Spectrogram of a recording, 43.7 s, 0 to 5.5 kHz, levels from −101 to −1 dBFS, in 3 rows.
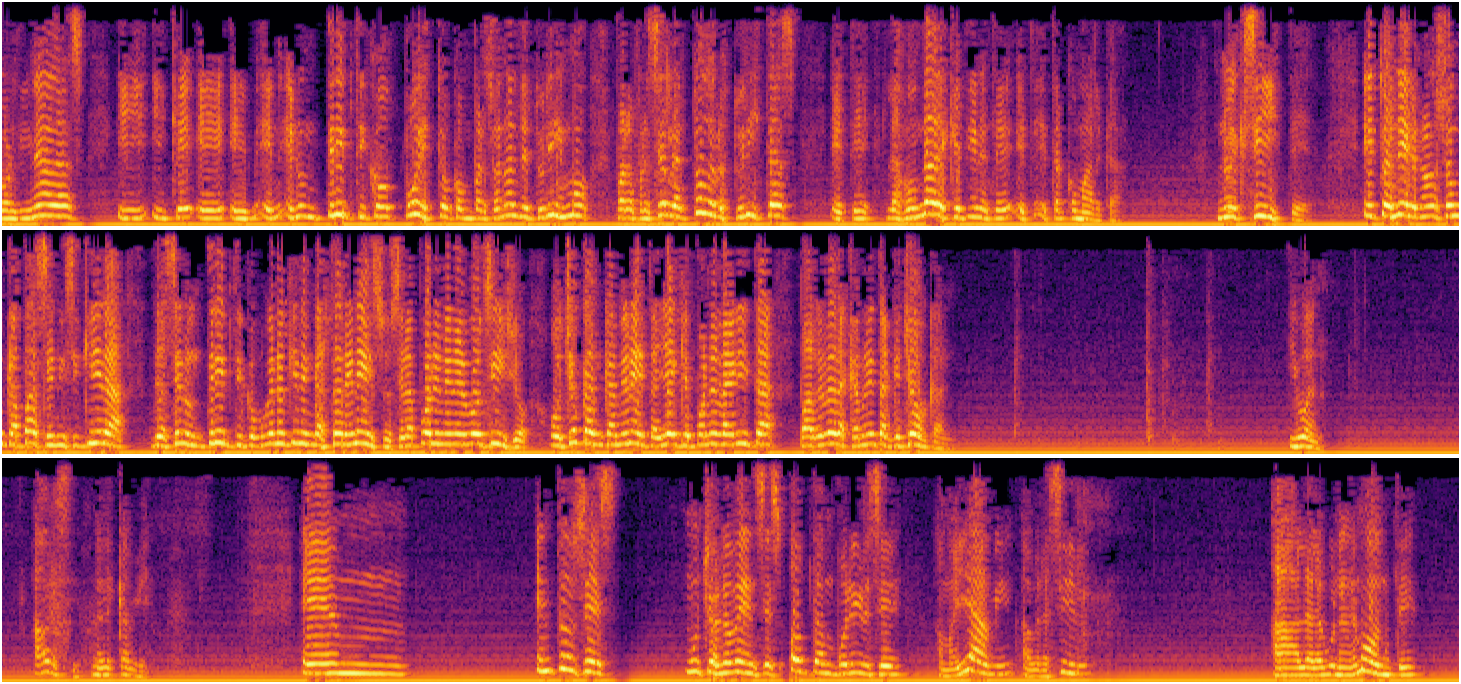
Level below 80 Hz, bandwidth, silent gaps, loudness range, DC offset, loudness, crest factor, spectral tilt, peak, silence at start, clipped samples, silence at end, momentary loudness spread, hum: -22 dBFS; 5.4 kHz; none; 10 LU; under 0.1%; -11 LUFS; 12 dB; -7.5 dB/octave; 0 dBFS; 0 s; 0.5%; 0 s; 17 LU; 50 Hz at -20 dBFS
